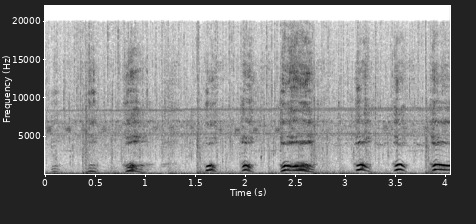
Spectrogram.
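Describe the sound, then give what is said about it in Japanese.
A run of short, wavering yelps and howls, about eight in quick succession, each bending up and down in pitch, a creature howling at a campfire, rising loud over the fire's steady low crackling rumble. “キャンプファイヤーに向かって吠えてる。”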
